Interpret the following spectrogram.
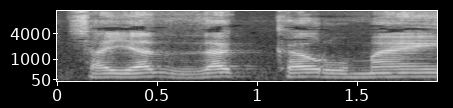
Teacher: daripada bunyi man jadi may, memasukkan bunyi nun mati pada huruf ya. Hukum dia idgham ma'al gunnah.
